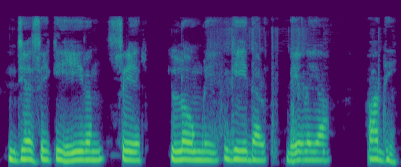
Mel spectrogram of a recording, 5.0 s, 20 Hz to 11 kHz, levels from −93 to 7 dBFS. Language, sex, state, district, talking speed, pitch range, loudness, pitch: Hindi, male, Uttar Pradesh, Jyotiba Phule Nagar, 95 wpm, 165-180 Hz, -19 LUFS, 170 Hz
